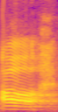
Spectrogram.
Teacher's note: तो हमारा मुंह पूरा खुल जाता है आ बोलते ही। ठीक है, तो बिल्कुल यहाँ पर क्या हो जाएगा, आ जो हमारा स्वर है वो कौन सा है, विवृत स्वर है।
